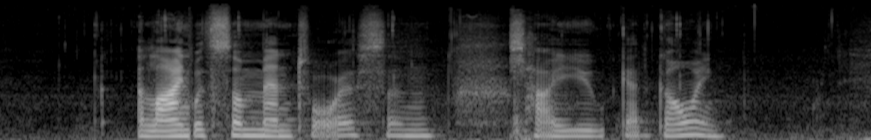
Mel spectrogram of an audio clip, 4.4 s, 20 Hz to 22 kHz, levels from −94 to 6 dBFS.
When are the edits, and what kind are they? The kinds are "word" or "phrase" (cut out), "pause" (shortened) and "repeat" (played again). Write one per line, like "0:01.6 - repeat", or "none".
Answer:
0:00.9 - word
0:02.5 - word
0:03.0 - word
